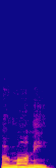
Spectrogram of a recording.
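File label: "omani", English, British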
